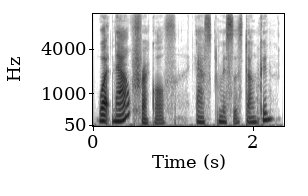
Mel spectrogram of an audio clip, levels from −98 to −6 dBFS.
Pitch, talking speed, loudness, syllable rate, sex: 170 Hz, 150 wpm, -23 LUFS, 4.8 syllables/s, female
